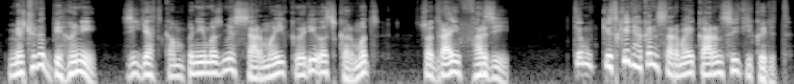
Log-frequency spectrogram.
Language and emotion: Kashmiri, angry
